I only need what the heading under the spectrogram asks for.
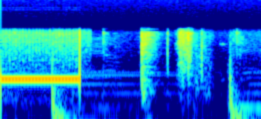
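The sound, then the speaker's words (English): A single steady electronic ringing tone of an outgoing phone call to a caller on a BlogTalkRadio show plays loudly for about half a second and cuts off, followed by muffled thumps and brief bursts of noise. “Pick up the phone, bro.”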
